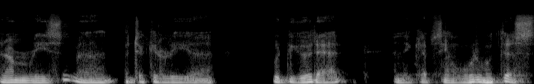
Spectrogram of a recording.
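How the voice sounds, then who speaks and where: With a very deep, low pitch and a dark, mellow tone, a somewhat breathy man keeps a fairly quick pace and ordinary pitch variation. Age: 70s. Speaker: care partner. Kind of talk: panel discussion. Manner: halting.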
